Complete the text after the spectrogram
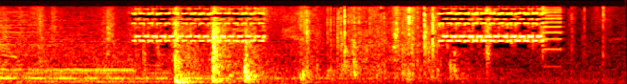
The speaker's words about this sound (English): It's ringing.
